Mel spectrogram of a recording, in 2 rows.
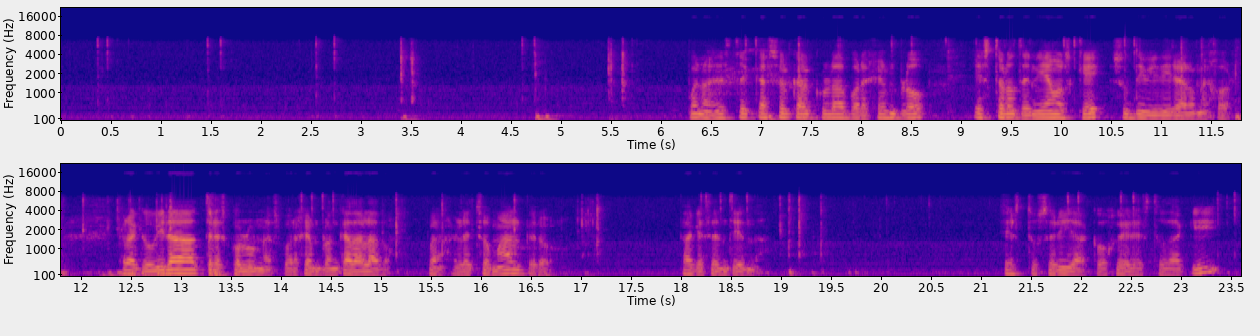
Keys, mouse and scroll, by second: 0.6-4.9 drag, 2.7 middle click, 2.7 right click, 3.5 s, 4.9-8.5 middle drag, 5.5 g, 8.5 right click, 8.8-10.3 shift+middle drag, 10.3-14.7 drag, 12.8 ctrl+r, 14.7-22.1 middle drag, 17.1 ctrl+r, 22.1-23.6 drag, 23.5 middle click, 23.5 right click.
